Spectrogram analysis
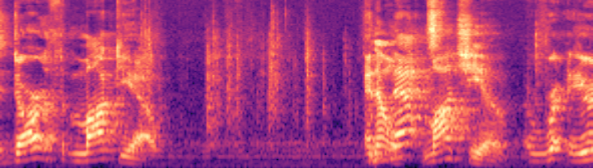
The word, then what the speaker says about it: Macchio: Ralph Macchio he said pronounce Macchio like The Karate Kid actor not makio or Macchio like I drink from Starbucks so wait dude you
